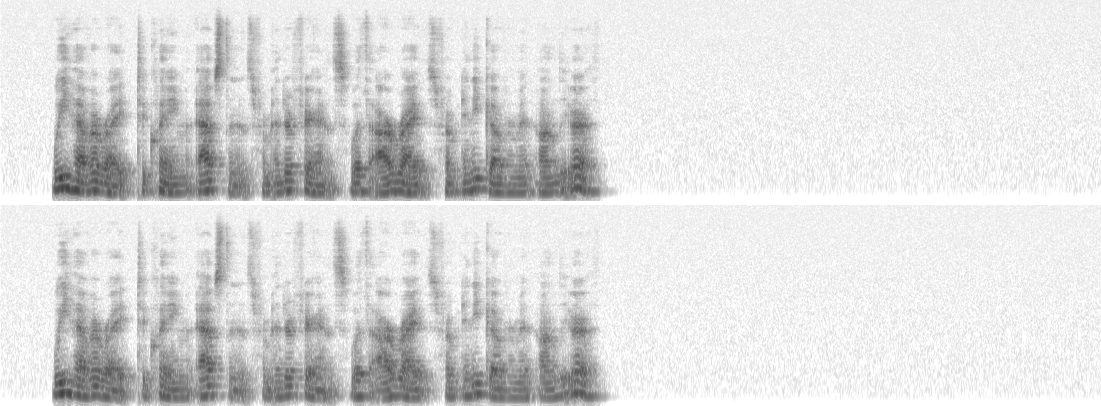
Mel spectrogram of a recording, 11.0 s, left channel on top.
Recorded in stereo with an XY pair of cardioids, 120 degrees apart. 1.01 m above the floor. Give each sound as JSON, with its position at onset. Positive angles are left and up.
{"t": 0.5, "sound": "a man speaking", "azimuth_deg": 35, "distance_m": 1.3}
